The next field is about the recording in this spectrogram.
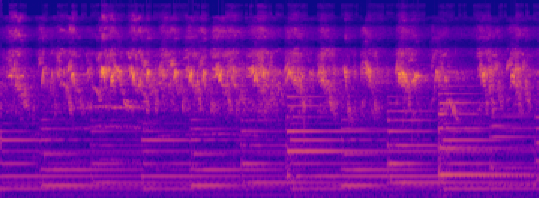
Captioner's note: birds chirping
